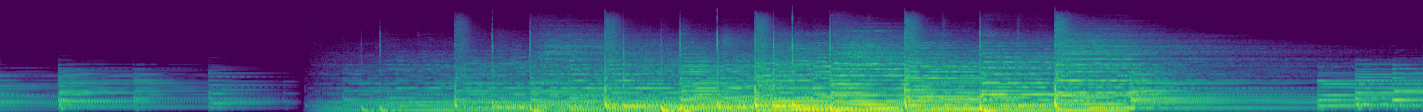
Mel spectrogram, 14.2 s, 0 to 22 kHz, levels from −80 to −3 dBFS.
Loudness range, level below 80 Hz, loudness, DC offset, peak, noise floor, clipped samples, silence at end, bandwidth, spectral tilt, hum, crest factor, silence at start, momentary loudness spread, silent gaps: 21 LU; -22 dBFS; -16 LUFS; under 0.1%; 0 dBFS; -51 dBFS; under 0.1%; 0 s; 14 kHz; -6.5 dB/octave; none; 16 dB; 0 s; 23 LU; none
